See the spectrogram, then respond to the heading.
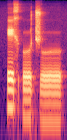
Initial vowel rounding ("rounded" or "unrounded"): unrounded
